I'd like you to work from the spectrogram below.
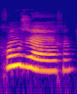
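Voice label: "rongeur", French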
